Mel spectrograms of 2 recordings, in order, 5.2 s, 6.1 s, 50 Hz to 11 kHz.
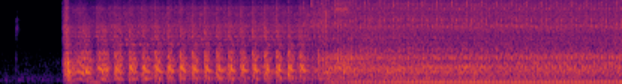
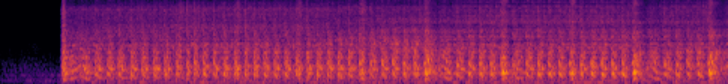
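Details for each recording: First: Audi A8 3.0 diesel non-starter, after replacing an injector whose leaking copper seal led to nozzle failure, cranks evenly for about two seconds and settles into a smooth, steady idle; repaired, normal start. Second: Audi A8 3.0L diesel that won't start: steady starter churn with even compression beats, about four a second, and no firing. Carbon is found from an injector blowing past its copper washer seal, and one injector is suspected of failing.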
